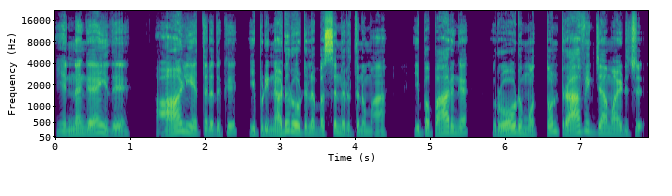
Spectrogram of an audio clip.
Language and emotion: Tamil, sad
